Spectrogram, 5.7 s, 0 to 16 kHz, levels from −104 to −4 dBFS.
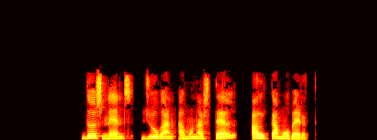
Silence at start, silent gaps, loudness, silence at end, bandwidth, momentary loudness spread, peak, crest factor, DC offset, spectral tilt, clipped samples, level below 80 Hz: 1.2 s; 2.00-2.11 s, 3.16-3.22 s, 3.58-3.77 s; -19 LUFS; 1.1 s; 8.2 kHz; 7 LU; -2 dBFS; 18 dB; under 0.1%; -4.5 dB/octave; under 0.1%; -62 dBFS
